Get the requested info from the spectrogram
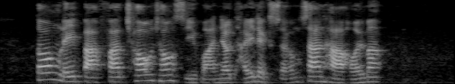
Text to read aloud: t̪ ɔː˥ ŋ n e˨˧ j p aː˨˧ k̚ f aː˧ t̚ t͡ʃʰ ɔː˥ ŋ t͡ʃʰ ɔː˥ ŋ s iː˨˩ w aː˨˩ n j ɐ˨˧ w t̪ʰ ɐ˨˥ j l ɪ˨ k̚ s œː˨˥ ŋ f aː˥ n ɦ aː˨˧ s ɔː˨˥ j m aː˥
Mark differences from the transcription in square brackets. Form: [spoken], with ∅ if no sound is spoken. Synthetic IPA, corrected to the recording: t̪ ɔː˥ ŋ n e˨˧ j p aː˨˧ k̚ f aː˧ t̚ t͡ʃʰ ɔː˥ ŋ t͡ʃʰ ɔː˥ ŋ s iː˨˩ w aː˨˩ n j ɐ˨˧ w t̪ʰ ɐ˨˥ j l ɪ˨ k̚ s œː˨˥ ŋ [s] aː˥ n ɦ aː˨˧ [h] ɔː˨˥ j m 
